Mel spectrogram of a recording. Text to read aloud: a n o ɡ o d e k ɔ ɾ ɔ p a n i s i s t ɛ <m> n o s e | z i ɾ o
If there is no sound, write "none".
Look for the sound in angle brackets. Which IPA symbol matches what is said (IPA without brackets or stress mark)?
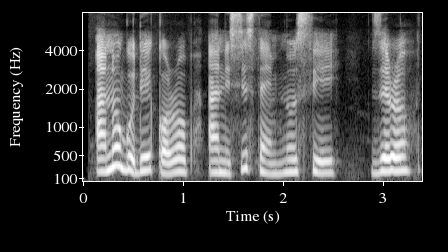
m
